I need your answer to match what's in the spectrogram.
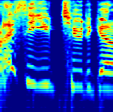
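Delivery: put-on airheaded tone. Complaining about a movie, quoting a character's line in a mock ditzy voice. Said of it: "saying this in a ditzy".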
